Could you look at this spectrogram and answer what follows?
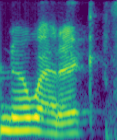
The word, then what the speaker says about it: Noetic: John always says this, the Noadic covenant. Is that the right way to say it? – Is it Noadic? I've always thought it was Noetic. Is it not Noetic? Like et? – It's Noetic, one of Noetic.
